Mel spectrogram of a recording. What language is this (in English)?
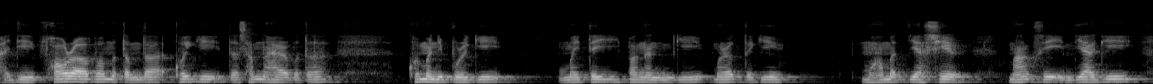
Manipuri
